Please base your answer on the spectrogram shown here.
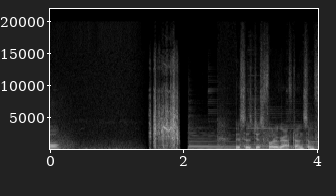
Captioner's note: sound of camera clicking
